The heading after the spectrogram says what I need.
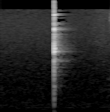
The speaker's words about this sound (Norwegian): Skal vi skåle med kaffekoppene? Å, den var varm. Ja, den er veldig varm.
